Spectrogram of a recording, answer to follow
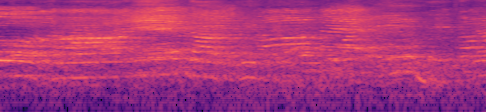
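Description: A class of young children singing together in unison, their voices holding and gliding between notes.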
